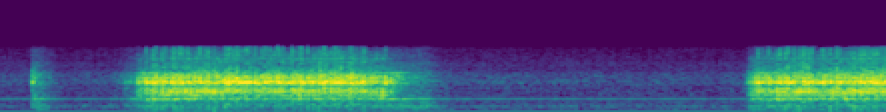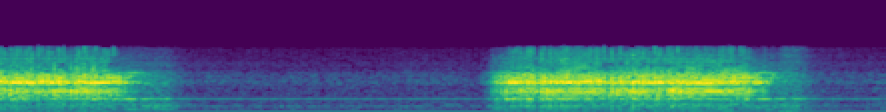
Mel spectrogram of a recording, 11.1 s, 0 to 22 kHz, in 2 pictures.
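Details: Loud, harsh, rasping snores about two seconds long, recurring every four seconds (roughly 15 a minute) with quiet pauses between; snoring.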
